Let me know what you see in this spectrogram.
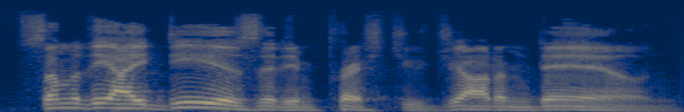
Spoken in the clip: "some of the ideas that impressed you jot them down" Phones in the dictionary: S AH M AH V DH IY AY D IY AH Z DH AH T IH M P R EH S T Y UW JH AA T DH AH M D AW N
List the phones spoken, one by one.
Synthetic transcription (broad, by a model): S AH M AH V DH IY AY D IY AH Z DH AH T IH M P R EH S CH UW JH AA T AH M D AW N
